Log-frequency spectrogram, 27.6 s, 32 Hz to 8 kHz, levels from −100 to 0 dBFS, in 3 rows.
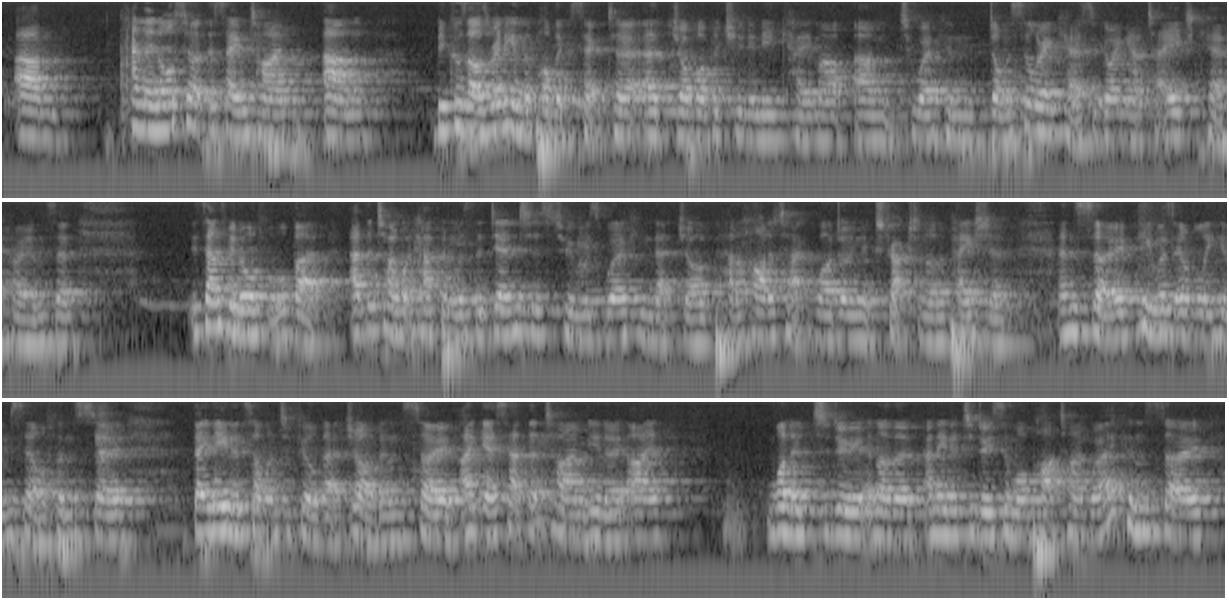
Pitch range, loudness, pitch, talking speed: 165-185 Hz, -36 LUFS, 175 Hz, 225 wpm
